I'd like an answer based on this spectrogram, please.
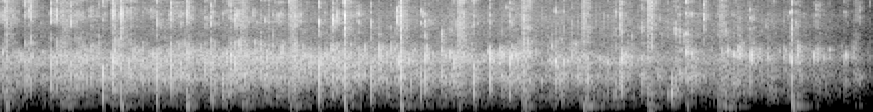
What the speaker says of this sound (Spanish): Yo creo que os podemos aplaudir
